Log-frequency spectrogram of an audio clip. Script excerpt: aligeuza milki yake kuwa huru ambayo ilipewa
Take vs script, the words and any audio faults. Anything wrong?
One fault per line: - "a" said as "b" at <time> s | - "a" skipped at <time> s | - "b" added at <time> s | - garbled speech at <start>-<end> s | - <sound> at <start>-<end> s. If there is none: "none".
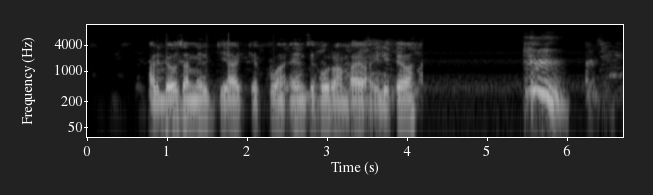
- "enzi" added at 2.5 s
- throat clearing at 5.4-6.0 s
